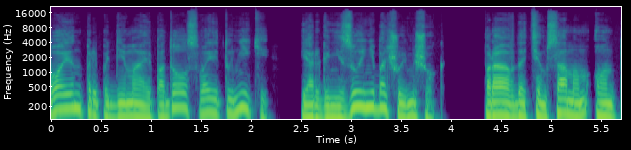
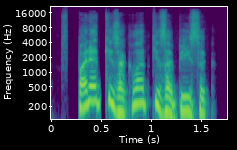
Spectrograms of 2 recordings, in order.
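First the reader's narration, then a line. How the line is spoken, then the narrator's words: Loud laughing, decisive. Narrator (Russian): громко смеясь, решительно пришла ему на помощь Феодора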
